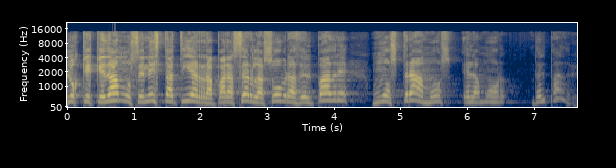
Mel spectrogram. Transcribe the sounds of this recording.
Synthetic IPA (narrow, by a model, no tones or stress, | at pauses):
lo̞ske̞keðamo̞se̞ne̞st̪at̪jerapaɾaseɾlaso̞βɾazðe̞lpað̞ɾe̞ | mo̞st̪ɾamo̞s | elamo̞ɾ | ðe̞lpaðɾe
